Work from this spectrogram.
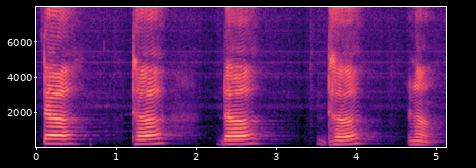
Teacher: ट वर्ग में जीभ और दंतुओं का प्रयोग करते हैं।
